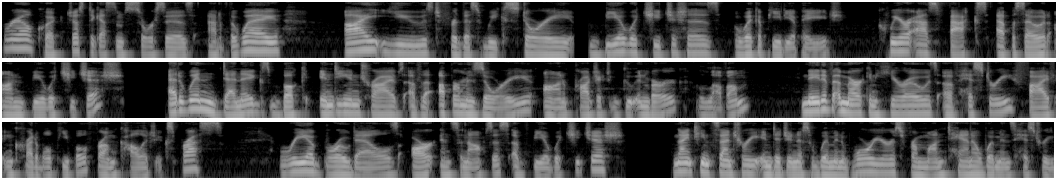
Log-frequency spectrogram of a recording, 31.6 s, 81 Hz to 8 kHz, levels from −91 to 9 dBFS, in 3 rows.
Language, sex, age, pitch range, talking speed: English, male, 20-39, 100-125 Hz, 130 wpm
